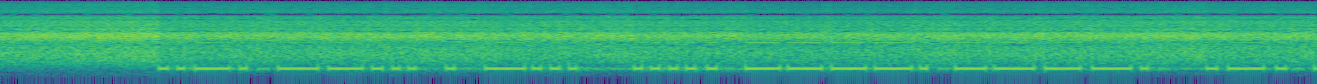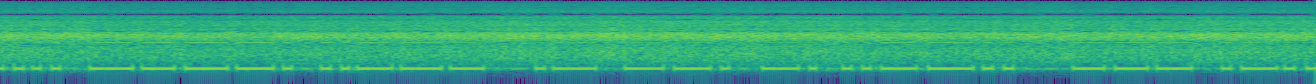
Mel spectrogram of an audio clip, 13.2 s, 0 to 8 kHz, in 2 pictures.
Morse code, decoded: F7EB 599 RH92 AGN? …

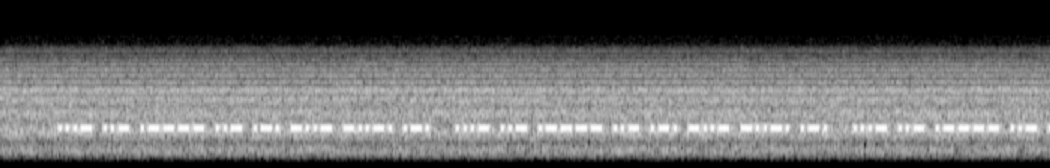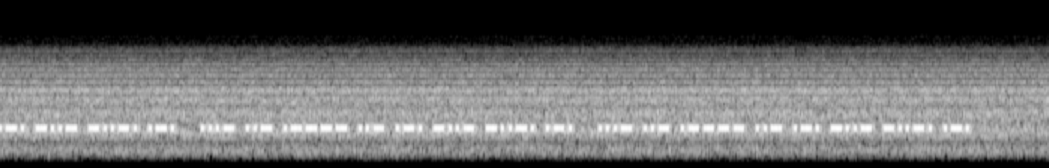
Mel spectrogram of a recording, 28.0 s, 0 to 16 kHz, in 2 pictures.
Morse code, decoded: VU1URX/R VU1URX/R VU1URX/R VU1URX/R VU1URX/R

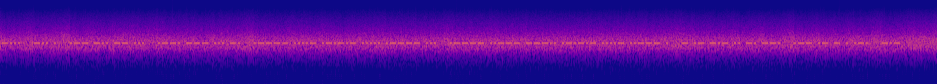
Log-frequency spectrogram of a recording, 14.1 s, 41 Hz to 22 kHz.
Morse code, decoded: … DE WDMS POSN 14.51S 128.42E TAKING WATER K

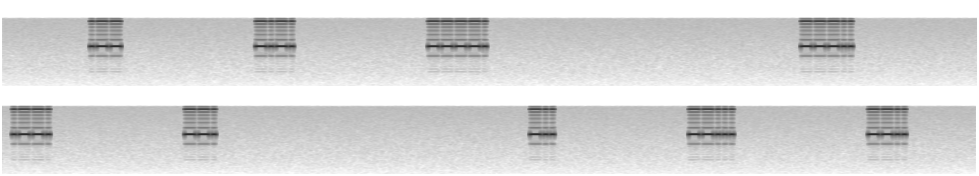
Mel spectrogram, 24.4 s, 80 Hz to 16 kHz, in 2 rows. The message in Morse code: WC9 8PG D7Z

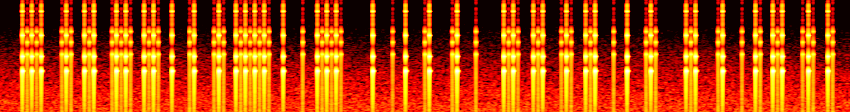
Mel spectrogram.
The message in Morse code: FLIGHTS TO IRAN WERE

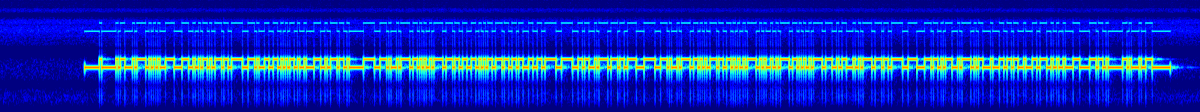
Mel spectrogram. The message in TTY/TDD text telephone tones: BEYOND THIS, THERE IS LITTLE OTHER REFERENCE TO ZEBULUN. GA

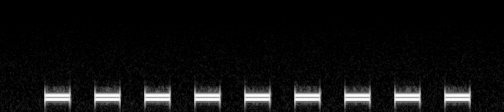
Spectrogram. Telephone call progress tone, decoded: congestion tone

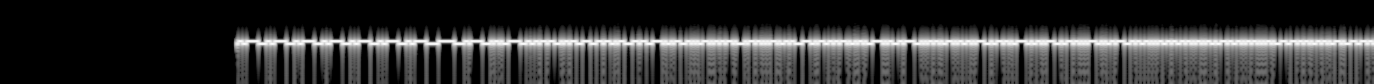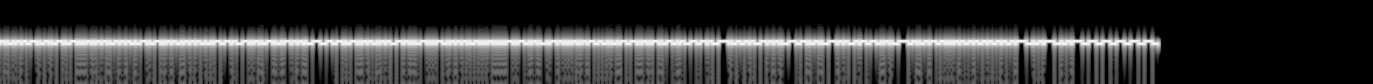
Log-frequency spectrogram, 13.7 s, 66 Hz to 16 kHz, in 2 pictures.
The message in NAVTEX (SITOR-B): ZCZC JE51 GALE WARNING 90. N 8 TO 9 EXPECTED SOON. NNNN

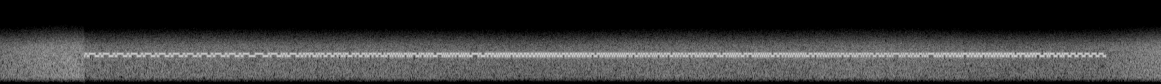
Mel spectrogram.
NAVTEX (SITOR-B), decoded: ZCZC LA47 FIRING EXERCISE 24 0900 UTC WITHIN 12

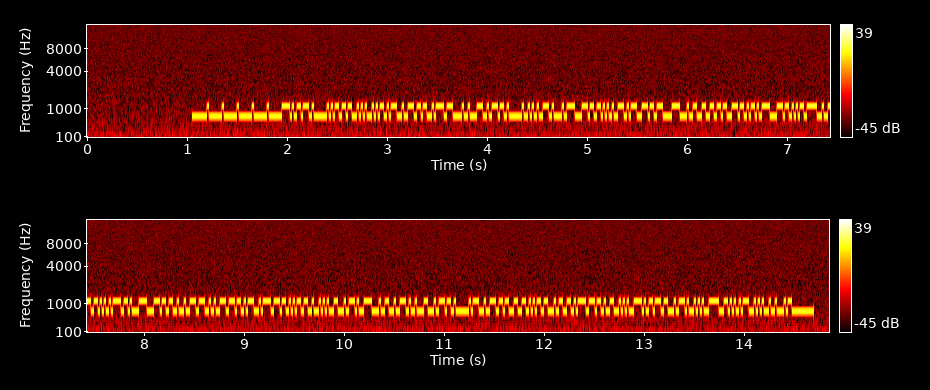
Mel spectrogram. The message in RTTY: SLYSZALEM, JAKO RAZ MOWIL DO STAREGO PANA ZE SPYCHOWA: ZALISCIE WY CHYTRZY?

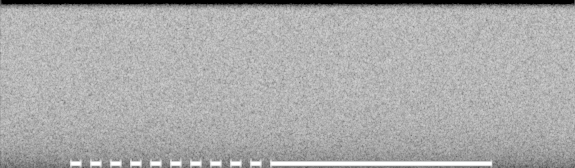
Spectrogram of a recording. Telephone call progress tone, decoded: stutter dial tone

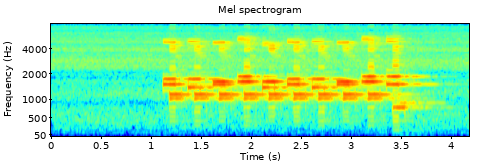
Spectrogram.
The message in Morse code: none

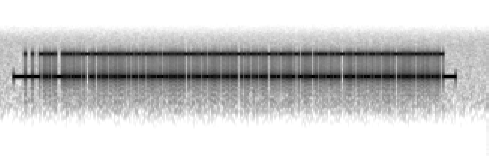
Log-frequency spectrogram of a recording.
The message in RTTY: SPATER DANN WURDE AUS DEN NEW YORK CITY PLAYERS DIE

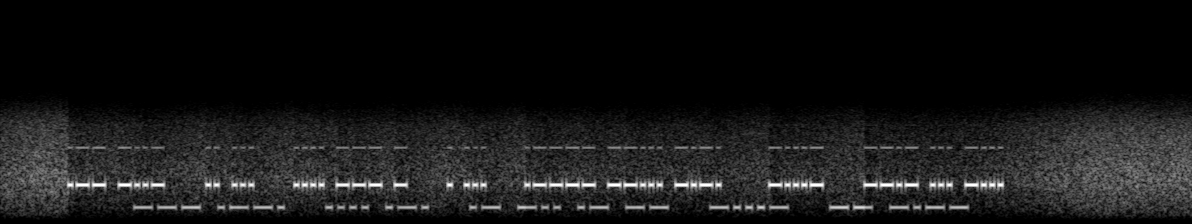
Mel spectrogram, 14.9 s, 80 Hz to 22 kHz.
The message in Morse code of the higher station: WX IS HOT ES 17C <BT> QSB

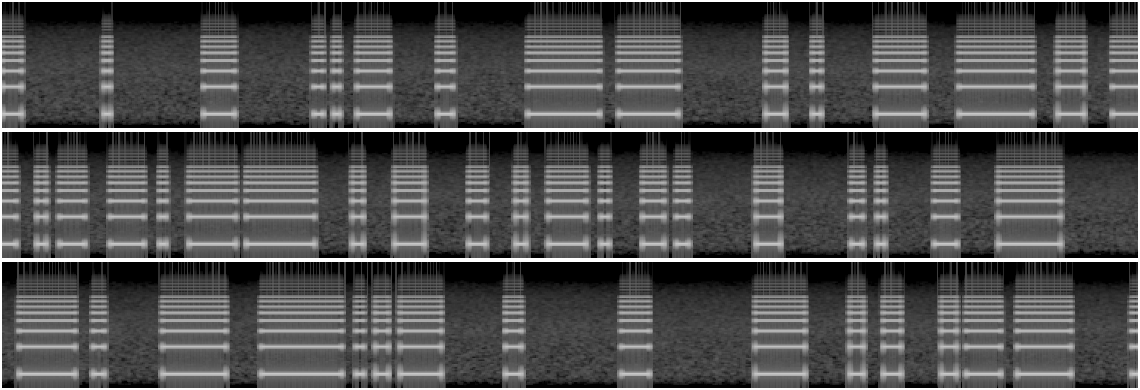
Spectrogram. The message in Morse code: none

